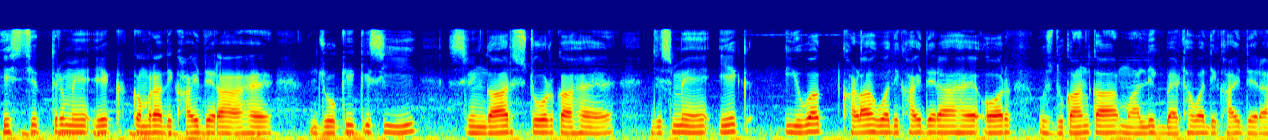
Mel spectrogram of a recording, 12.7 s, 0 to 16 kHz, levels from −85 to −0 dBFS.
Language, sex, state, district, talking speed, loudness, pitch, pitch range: Hindi, male, Jharkhand, Palamu, 165 wpm, -17 LUFS, 135 Hz, 125-140 Hz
